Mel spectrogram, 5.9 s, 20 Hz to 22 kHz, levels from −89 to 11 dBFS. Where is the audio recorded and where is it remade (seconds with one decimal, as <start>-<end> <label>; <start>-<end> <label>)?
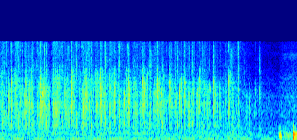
0.0-1.1 recorded; 1.1-3.2 remade; 3.2-5.9 recorded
